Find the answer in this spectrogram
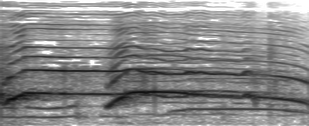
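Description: Women's long, high-pitched squeals of excitement without words, one starting right away and a second joining under a second in, both held and then sliding down in pitch.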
